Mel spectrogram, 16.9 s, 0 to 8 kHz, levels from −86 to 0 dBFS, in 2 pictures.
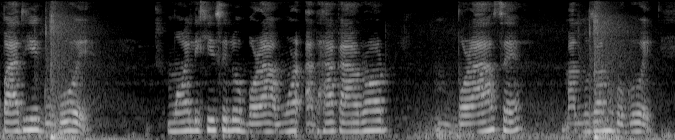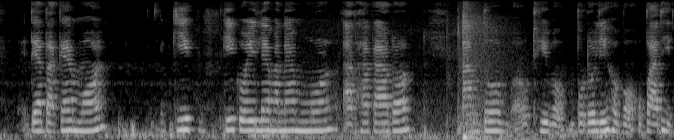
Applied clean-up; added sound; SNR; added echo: none; Slam; 10 dB; reverberation time 0.2 s.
